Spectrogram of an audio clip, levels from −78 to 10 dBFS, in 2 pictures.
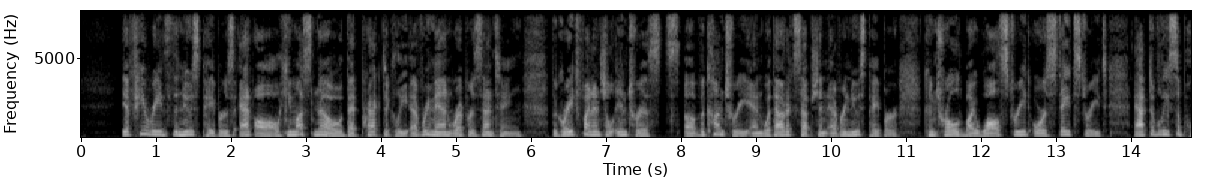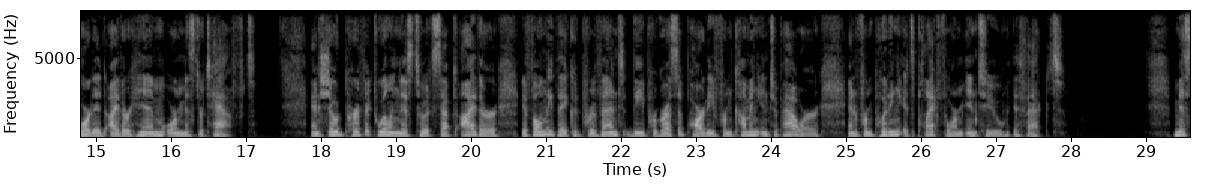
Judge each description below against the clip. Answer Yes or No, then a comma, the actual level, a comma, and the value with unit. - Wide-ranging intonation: No, average, 4.2 semitones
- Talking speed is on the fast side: No, average, 140 wpm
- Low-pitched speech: No, medium, 155 Hz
